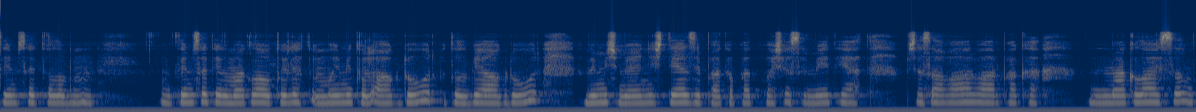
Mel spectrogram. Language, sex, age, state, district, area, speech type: Kashmiri, female, 18-30, Jammu and Kashmir, Bandipora, rural, spontaneous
